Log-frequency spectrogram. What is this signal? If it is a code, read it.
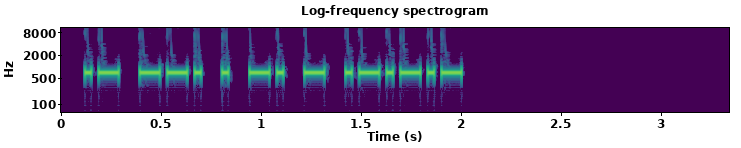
Morse code, heard as a keyed tone, about 36 wpm, 700 Hz. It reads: AGENT.
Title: Sentences from Top 1600 Words 35wpm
